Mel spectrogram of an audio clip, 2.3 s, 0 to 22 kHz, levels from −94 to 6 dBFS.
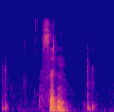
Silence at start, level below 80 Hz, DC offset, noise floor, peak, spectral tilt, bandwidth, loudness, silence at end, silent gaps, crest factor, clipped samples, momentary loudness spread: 0.05 s; -46 dBFS; under 0.1%; -73 dBFS; -10 dBFS; -6.5 dB/octave; 11.5 kHz; -28 LUFS; 0.4 s; none; 22 dB; under 0.1%; 24 LU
